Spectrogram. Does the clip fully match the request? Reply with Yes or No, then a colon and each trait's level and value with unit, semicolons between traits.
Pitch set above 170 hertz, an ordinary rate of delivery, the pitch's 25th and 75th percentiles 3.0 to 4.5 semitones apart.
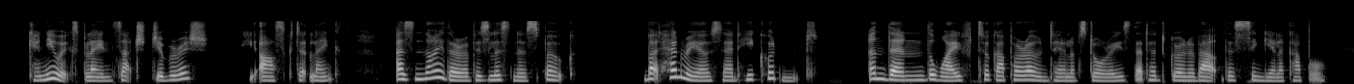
Yes: high, 190 Hz; average, 170 wpm; average, 3.6 semitones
